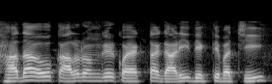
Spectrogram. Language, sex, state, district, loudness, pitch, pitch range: Bengali, male, West Bengal, Alipurduar, -16 LUFS, 155 Hz, 145-170 Hz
